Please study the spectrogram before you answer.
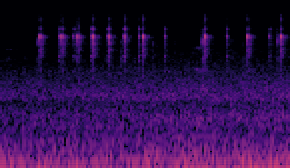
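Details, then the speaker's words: Honda Scoopy/Metropolitan scooter, ignition on, starter button pressed: rapid sharp relay clicks about six a second with no cranking; starter relay suspected faulty; faulty starter relay, no crank. "Again, I can hear the starter. I can hear the relay clicking."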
